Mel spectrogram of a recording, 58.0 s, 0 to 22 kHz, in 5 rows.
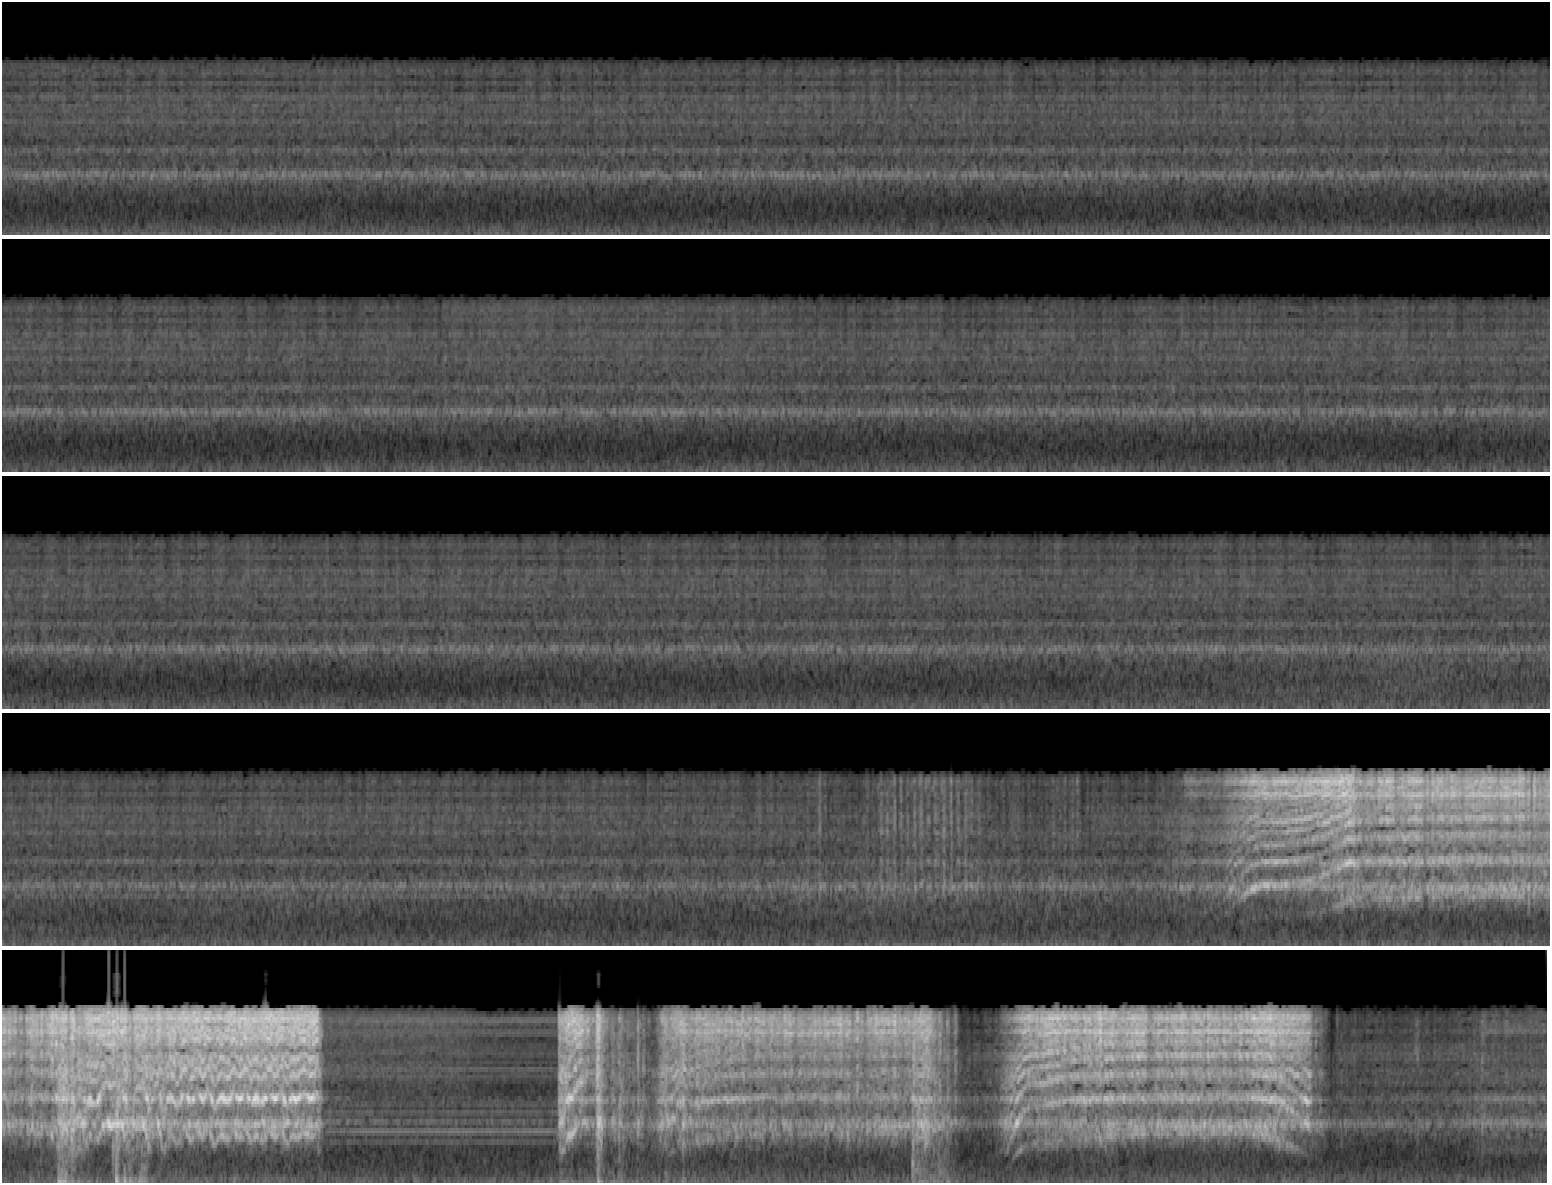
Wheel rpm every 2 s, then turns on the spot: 0, 0, 0, 0, 0, 0, 0, 0, 0, 0, 0, 0, 0, 0, 0, 0, 0, 0, 0, 0, 10, 10, 160, 230, 130, 80, 190, 190, 50.
40-42 56-58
